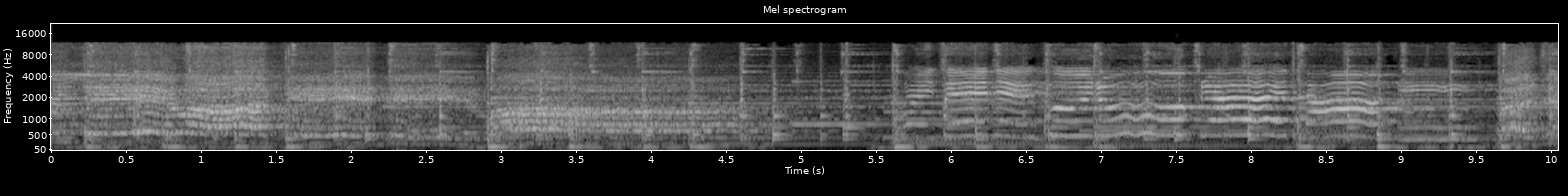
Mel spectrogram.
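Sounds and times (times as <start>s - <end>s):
chanting vocal melody: 0.0s - 6.0s, 9.4s - 10.0s
instrumental accompaniment: 0.0s - 10.0s.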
